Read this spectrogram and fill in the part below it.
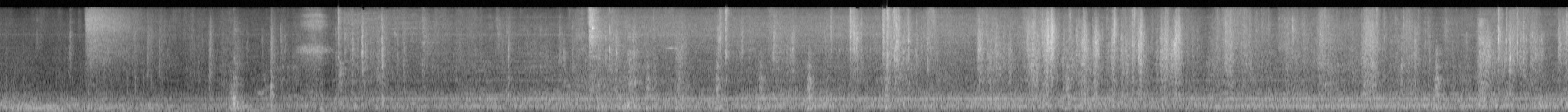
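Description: A train's engine hums steadily while standing still.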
